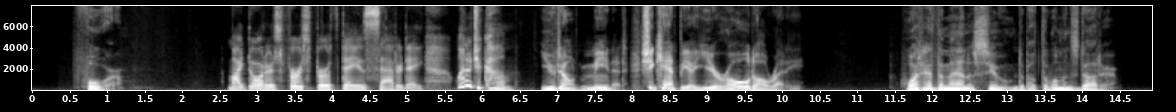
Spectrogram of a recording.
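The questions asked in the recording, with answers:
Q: What had the man assumed about the woman's daughter?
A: That she was younger than one year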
